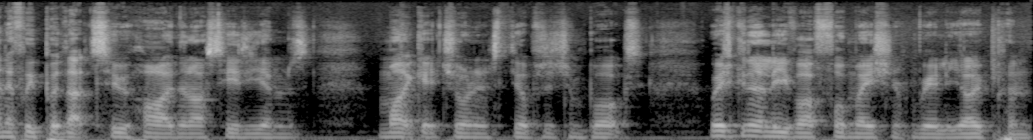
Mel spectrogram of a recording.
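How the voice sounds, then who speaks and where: The man speaks at a very fast pace with fairly even intonation. His voice is somewhat breathy. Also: medium pitch for a man. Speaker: gaming youtuber. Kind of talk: tutorial.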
